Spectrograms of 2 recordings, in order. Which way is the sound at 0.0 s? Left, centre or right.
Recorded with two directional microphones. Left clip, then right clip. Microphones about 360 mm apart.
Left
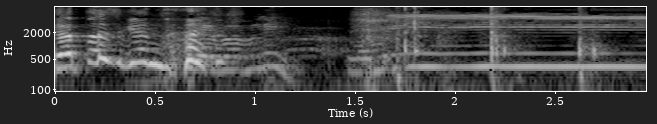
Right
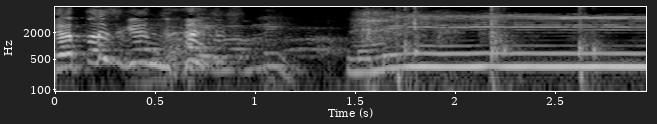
Centre.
